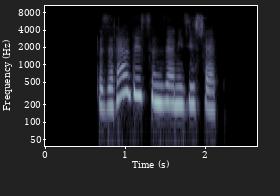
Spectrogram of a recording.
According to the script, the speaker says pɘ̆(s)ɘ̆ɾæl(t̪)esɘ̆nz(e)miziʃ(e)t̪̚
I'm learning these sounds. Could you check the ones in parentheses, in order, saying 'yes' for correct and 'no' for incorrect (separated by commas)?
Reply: no, no, no, no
